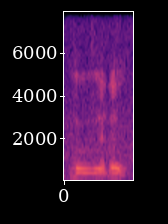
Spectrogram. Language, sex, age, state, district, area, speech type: Marathi, female, 30-45, Maharashtra, Nagpur, urban, read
